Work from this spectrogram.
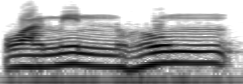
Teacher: Jadi di sini wa min nun sukun ketemu dengan ha itu dibaca jelas ya. Maksudnya jelas itu jelas sini nun sukunnya. · wa min dan tidak didengungkan di sini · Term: izhar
